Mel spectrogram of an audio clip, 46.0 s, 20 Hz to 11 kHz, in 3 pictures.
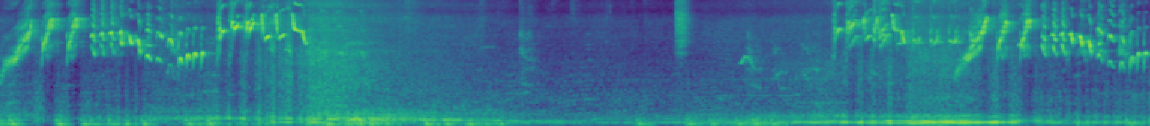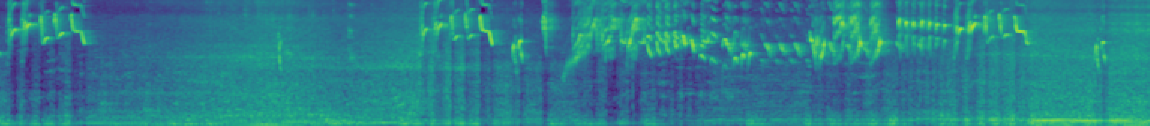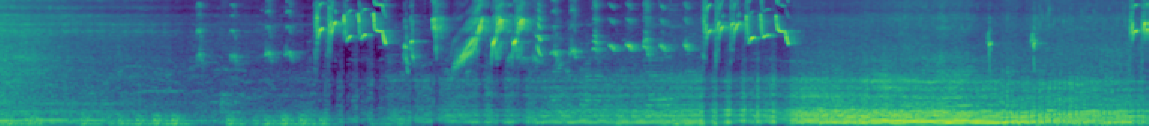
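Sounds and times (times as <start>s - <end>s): songbird trilling and warbling: 0.0s - 4.2s, 9.8s - 16.7s, 20.9s - 30.3s, 33.4s - 41.5s, 43.6s - 44.9s, 45.6s - 45.9s.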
